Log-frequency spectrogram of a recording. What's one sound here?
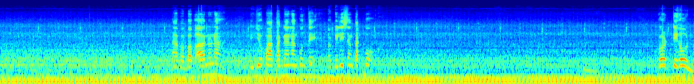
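An engine hums low and steady inside a moving car.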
